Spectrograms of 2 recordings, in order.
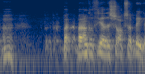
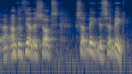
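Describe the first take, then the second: First: Put-on high, stammering scared boy voice; a boy pleading with his uncle, high and scared; scared kid. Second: Put-on scared kid. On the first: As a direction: imitate a frightened twelve-year-old pleading. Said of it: "Devin already getting afraid". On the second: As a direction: stretch it out like a frightened boy. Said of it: "Devin's like".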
